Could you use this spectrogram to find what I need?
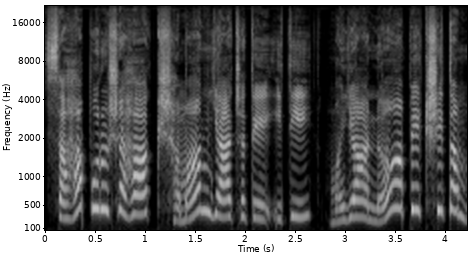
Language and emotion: Sanskrit, surprised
